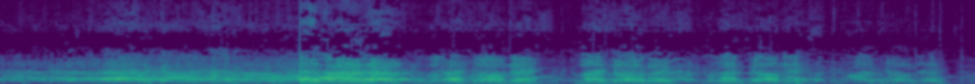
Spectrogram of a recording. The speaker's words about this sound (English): The instant that the final buzzer sounded, the streets here erupted, even in the middle of the night, those wee pre-dawn hours, as people at watch parties screamed, cursed, and hugged strangers.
